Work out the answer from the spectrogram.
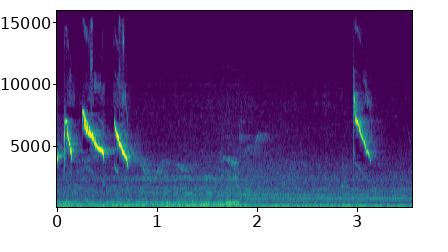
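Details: Bustomi white-eye giving three sharp, high, descending whistled notes in quick succession, then silence apart from low hum, and a single further falling whistle about two seconds later.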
